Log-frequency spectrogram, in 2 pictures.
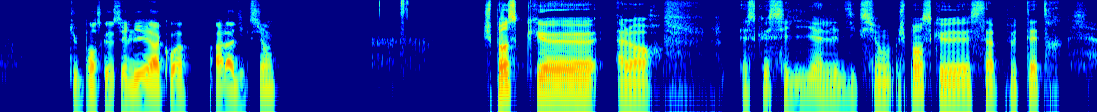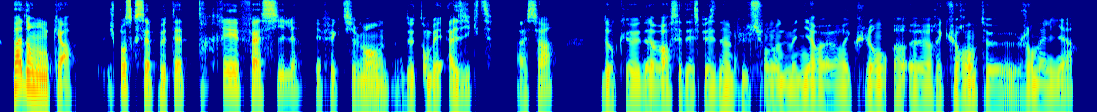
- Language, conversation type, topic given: French, podcast, Comment utilises-tu les réseaux sociaux sans t’épuiser ?
- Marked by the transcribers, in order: other background noise; blowing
